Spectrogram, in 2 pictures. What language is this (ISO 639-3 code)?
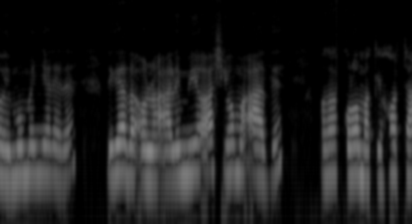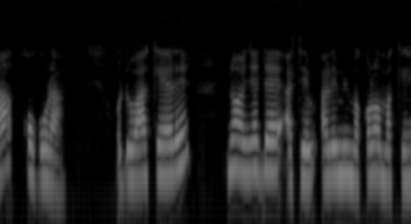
kik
